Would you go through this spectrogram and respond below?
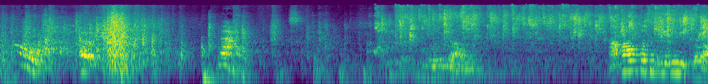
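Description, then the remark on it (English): Tap water gushes steadily into a bathtub, a continuous rushing hiss, while voices talk over it intermittently. “Hey, folks, I haven't got the bath ready yet and I can sit down for more than half a minute.”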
